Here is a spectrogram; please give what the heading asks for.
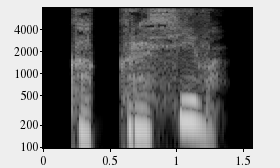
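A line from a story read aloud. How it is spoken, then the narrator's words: Breathless exhale. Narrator (Russian): Выдохнула Кейра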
